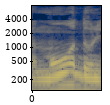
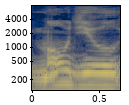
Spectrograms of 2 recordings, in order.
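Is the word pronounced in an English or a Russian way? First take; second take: Russian; English. First: It is pronounced the Russian way. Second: It is pronounced the English way. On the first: "буду произносить по-русски" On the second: "По-английски там есть отличия"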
